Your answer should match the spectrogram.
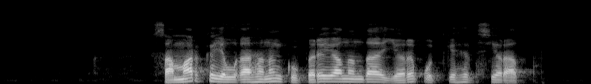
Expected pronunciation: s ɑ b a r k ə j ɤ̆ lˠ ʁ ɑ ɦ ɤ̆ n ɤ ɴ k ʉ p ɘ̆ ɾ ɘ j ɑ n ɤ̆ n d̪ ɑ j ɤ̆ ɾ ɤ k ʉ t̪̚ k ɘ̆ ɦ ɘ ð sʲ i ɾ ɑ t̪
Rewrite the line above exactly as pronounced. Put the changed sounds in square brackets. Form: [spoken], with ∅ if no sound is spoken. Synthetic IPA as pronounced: s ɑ [m] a r k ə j ɤ̆ lˠ ʁ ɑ ɦ ɤ̆ n ɤ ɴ k ʉ p ɘ̆ ɾ ɘ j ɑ n ɤ̆ n d̪ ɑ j ɤ̆ ɾ ɤ [p] ʉ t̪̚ k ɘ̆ ɦ ɘ ð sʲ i ɾ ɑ t̪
